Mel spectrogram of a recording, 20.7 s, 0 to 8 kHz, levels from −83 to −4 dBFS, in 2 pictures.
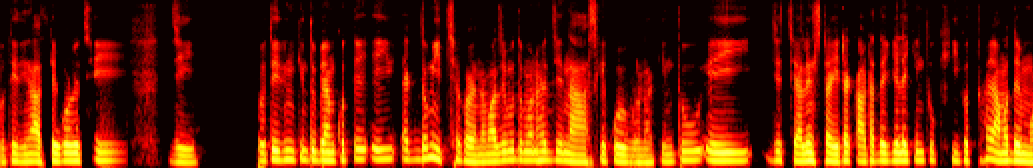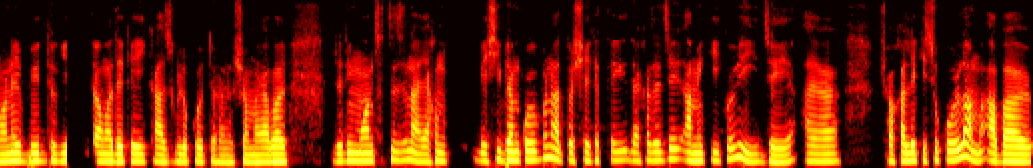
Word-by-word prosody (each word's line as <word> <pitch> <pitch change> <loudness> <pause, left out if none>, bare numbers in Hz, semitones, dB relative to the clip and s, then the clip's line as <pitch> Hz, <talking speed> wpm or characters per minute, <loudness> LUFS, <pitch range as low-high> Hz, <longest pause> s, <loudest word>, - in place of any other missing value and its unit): প্রতিদিন 130 +1 -2
আজকে 135 +3 -1
করেছি 145 +3 +2 0.8
জ্বি। 120 -1 -2 0.7
প্রতিদিন 160 +3 +1
কিন্তু 165 -1 0
ব্যায়াম 150 -1 +3
করতে 155 +3 -3 0.2
এই 170 - -1 0.2
একদমই 185 +4 -1
ইচ্ছা 155 - -7
করে 130 -2 +2
না। - - -1
মাঝে 135 +3 +1
মধ্যে 160 0 -1
মনে 150 0 0
হয় 155 0 -1
যে 155 - +1
না - - +2
আজকে 125 +4 -5
করবো 125 -3 +1
না। - - -3
কিন্তু 130 +3 -4 0.3
এই 145 0 +4 0.4
যে 155 - -2
চ্যালেঞ্জ 140 0 +4
টা 145 - +2
এটা 145 +2 +2
কাটাতে 140 +1 0
গেলে 145 0 +5
কিন্তু 150 0 -4
কি 150 - -9
করতে 150 0 -4
হয় 175 -2 -1
আমাদের 145 0 +4
মনের 135 +2 +4
বিরুদ্ধে 140 0 +1
গিয়ে 135 - 0 0.3
আমাদেরকে 130 0 +2
এই 130 - -2
কাজগুলো 130 +1 0
করতে 125 0 -1
হয় 125 -1 -2
অনেক 115 - -4
সময়। 125 0 +1
আবার 130 0 +5 0.5
যদি 135 +2 +1
মন 140 - +4
চাচ্ছে 160 - -7
যে 155 - -3
না - - +3
এখন 145 +2 0 0.4
বেশি 140 +4 -2
ব্যায়াম 155 -1 +7
করবো 155 +4 +3
না - - +4
তো - - -1
সেক্ষেত্রে 150 0 -4 0.2
দেখা 145 0 -5
যায় 150 0 +1
যে 180 - +3 0.2
আমি 140 0 +4
কি 150 - -3
করি 185 +1 +1 0.2
যে 125 - +3 0.3
আ - - -2 0.8
সকালে 140 +1 +3
কিছু 155 +2 -1
করলাম 160 +3 +5 0.2
আবার 130 0 +5
145 Hz, 205 wpm, -22 LUFS, 130-155 Hz, 0.8 s, ব্যায়াম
